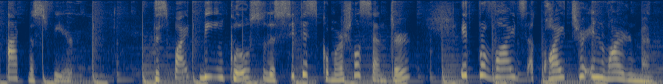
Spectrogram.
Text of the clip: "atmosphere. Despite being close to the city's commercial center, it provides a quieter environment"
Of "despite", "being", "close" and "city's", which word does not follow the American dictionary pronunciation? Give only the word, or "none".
city's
